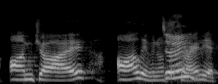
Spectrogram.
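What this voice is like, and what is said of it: Mock Australian accent. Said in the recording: “Can't you tell from my accent? ... I don't sound like that.”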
